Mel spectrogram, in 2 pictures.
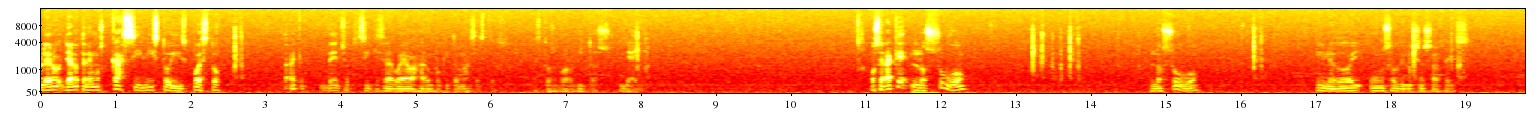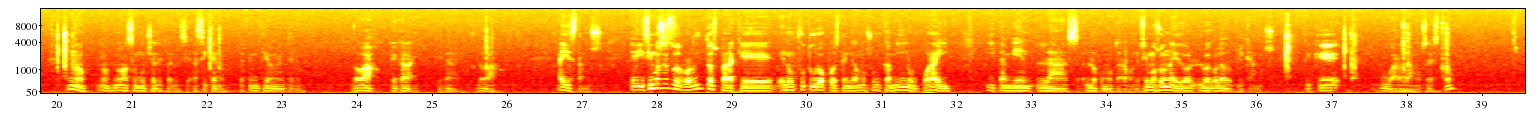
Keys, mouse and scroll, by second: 2.2 right click, 2.5-4.2 middle drag, 2.5 Tab, 4.2-7.7 drag, 7.9 Tab, 8.7-9.7 middle drag, 9.8-10.4 scroll up 2, 11.1-12.8 drag, 13.3 ctrl+z, 13.7 ctrl+Tab, 14.3 middle click, 15.2 click, 16.1 Tab, 16.4-18.1 middle drag, 18.8 ctrl+2, 20.1 ctrl+z, 22.0 Tab, 22.7-24.1 drag, 24.2-25.7 middle drag, 25.6 click, 25.7 Tab, 26.1 click, 26.7 scroll down 2, 27.2 middle click, 31.7 middle click, 32.3 scroll up 2, 33.1 scroll up 2, 33.7 scroll down 2, 37.1 ctrl+shift+s, 37.9 KP_Add, 38.4 KP_Enter.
